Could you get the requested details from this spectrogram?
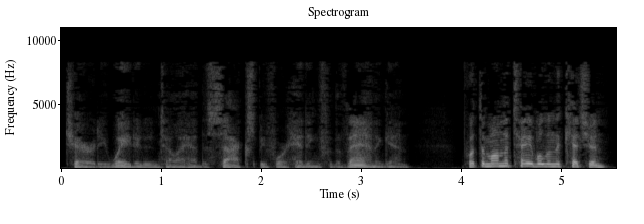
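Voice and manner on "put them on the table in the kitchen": bossy mother voice. Acted. Charity gives orders.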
